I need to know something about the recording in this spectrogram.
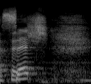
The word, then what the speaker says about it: Sech: I probably pronounced his name wrong. Is it Sech? It's like Sech. Yeah, Sech.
